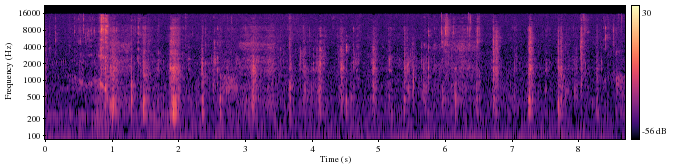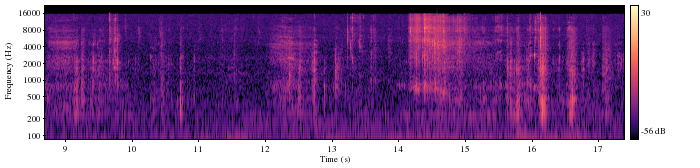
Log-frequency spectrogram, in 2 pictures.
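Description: Close-up chewing of freshly fried, crisp-battered karaage (Japanese fried chicken): many small crisp crunches and crackles as the coating is bitten and chewed, with a louder spell of crunching about fourteen seconds in.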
